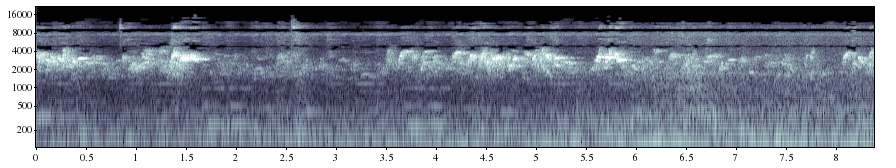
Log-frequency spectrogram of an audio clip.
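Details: Fighting-contest song of a wild-caught red-whiskered bulbul: quick, liquid chirps and whistled flourishes, with louder bursts near the start and middle, against steady low-pitched background noise.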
